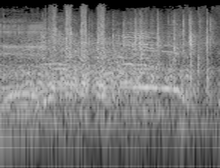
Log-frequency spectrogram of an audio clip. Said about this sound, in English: Oh, they cheered for your choice.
